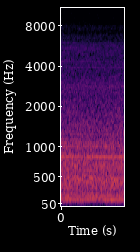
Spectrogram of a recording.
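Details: Outdoor AC condenser running on a no-cooling call where cans were left on the unit; compressor drawing about 7 amps, 71°F day. Steady, even fan rush with a faint constant hum, no rattles or buzzing; running normally.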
